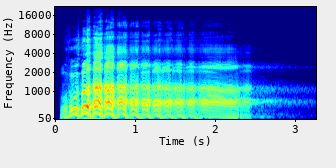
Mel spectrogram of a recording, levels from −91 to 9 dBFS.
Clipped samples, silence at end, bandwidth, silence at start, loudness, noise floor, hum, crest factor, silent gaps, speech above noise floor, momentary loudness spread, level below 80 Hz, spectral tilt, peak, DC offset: under 0.1%; 0.8 s; 15.5 kHz; 0.05 s; -23 LUFS; -60 dBFS; none; 20 dB; none; 40 dB; 16 LU; -58 dBFS; -5 dB/octave; -4 dBFS; under 0.1%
